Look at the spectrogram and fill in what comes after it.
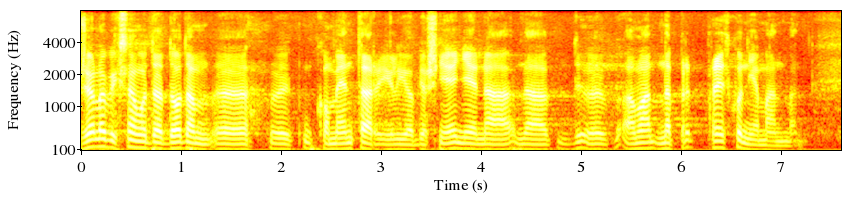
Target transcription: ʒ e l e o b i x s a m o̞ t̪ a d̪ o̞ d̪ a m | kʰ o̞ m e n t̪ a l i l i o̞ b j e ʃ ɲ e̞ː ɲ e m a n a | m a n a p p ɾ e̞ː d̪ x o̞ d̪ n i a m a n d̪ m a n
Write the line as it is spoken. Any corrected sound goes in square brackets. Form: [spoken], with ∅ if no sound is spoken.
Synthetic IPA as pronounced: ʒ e l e o b i x s a m o̞ [d̪] a d̪ o̞ d̪ a m | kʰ o̞ m e n t̪ a [ɾ] i l i o̞ b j [a] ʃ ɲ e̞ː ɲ e [n] a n a | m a n a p p ɾ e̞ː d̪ x o̞ d̪ n i a m a n d̪ m a n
